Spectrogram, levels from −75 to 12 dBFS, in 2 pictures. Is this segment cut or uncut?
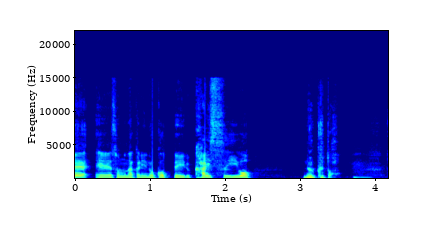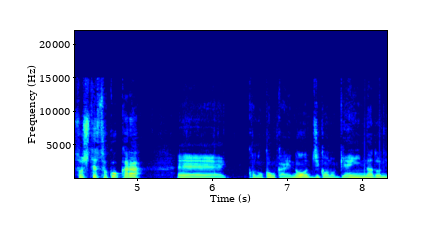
uncut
